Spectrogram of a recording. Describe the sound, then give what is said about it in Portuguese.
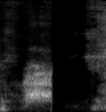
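A dog gives one short, sharp bark, followed by a brief silence before a person's voice begins. “Pô, desculpa o cachorro aí, galera.”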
